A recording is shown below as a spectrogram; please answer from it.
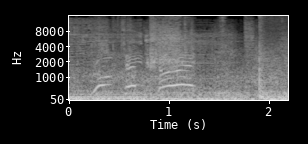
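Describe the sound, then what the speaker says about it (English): A turret's rotating mechanism in the video game Horizon Zero Dawn, a short burst of loud creaking, ratcheting machinery with rising squealing tones over a heavy low rumble. "rotate turret!"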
